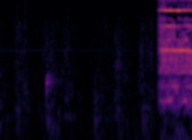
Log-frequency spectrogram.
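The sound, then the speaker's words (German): Telephone bell ringing in a living room: it cuts in abruptly after faint low murmuring and rings loud and steady to the end. “Das Telefon stand im Wohnzimmer.”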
